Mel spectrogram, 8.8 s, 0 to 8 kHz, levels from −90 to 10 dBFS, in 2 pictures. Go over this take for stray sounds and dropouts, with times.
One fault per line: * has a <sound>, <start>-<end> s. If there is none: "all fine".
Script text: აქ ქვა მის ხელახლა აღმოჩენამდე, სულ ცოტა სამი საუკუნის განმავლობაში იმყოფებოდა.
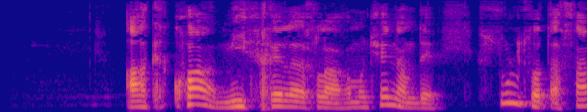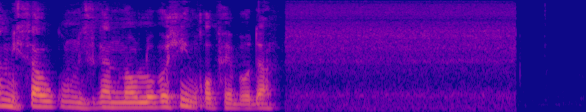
all fine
